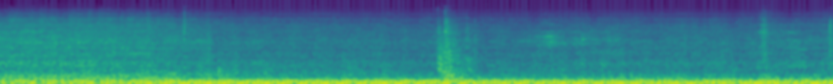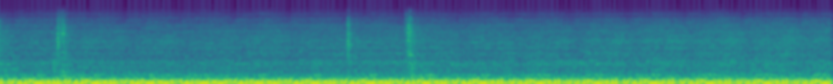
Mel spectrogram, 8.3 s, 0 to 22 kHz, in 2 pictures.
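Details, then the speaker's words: 1978 Chevy Camaro drag car V8 just started after battery relocation, starter replacement and rewiring, fuel pump priming: deep rumble with scattered sharp pops and bangs because ignition timing is off, still to be adjusted. "Timing is off. It's popping and banging, but it is done."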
